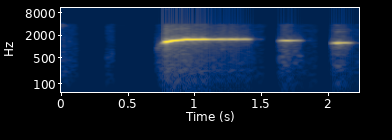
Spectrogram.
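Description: A person whistling: one note that slides up slightly and is held for under a second, then a second short note.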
